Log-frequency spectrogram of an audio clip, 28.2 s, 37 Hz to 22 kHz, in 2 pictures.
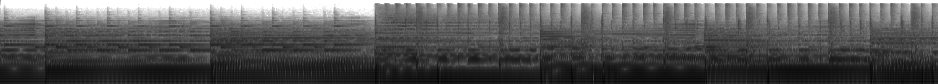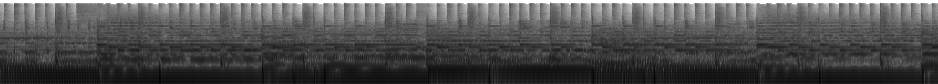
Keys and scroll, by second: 0.4 ctrl+space, 1.7 Delete, 21.5 space.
